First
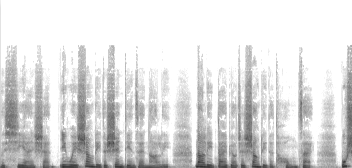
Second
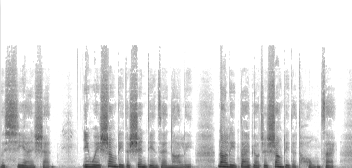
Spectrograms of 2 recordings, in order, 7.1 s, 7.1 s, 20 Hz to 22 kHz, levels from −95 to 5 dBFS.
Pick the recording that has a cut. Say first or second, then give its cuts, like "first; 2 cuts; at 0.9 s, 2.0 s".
first; 1 cut; at 1.1 s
